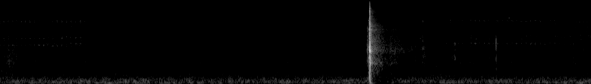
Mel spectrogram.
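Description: A small stone nodule is struck once by indirect percussion in flint knapping: a single sharp, loud crack in near silence, with a brief tail and faint rustle afterward.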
